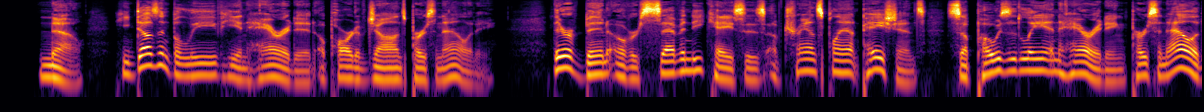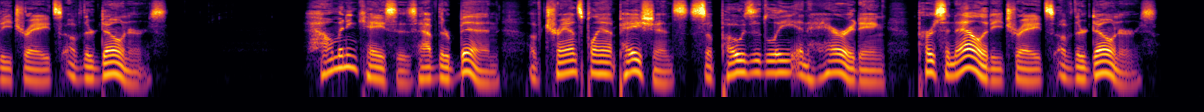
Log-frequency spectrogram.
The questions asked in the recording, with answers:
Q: How many cases have there been of transplant patients supposedly inheriting personality traits of their donors?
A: There have been over 70 cases of transplant patients supposedly inheriting personality traits of their donors.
